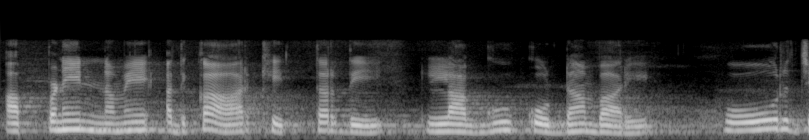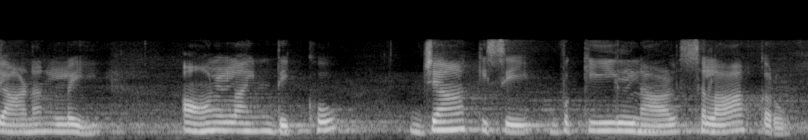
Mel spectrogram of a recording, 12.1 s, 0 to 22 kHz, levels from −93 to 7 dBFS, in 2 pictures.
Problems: constant background noise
